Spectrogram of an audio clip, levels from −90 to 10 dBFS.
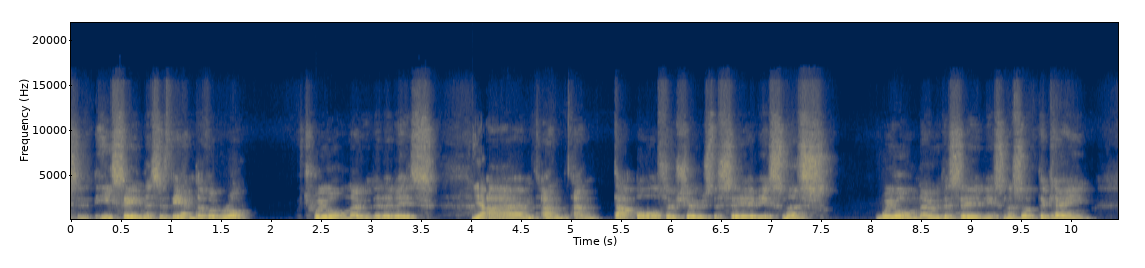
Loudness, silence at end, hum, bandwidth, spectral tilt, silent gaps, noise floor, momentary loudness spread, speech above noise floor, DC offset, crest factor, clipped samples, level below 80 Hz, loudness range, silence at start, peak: -20 LUFS; 0.3 s; none; 15.5 kHz; -5 dB/octave; none; -63 dBFS; 7 LU; 44 dB; 0.2%; 18 dB; under 0.1%; -48 dBFS; 2 LU; 0 s; -2 dBFS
